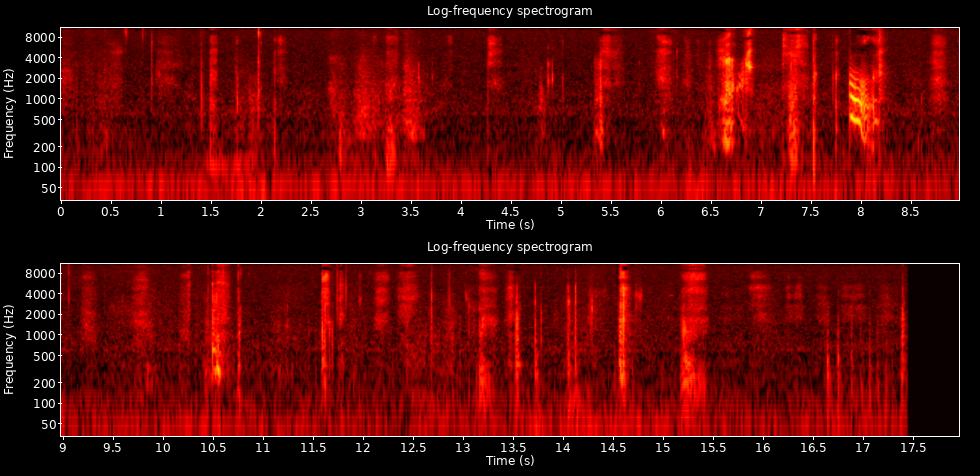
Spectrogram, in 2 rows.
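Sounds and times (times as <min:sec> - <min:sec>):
faint breathing: 0:00.0 - 0:04.6, 0:05.3 - 0:06.6, 0:08.6 - 0:13.6, 0:14.2 - 0:17.4.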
